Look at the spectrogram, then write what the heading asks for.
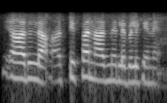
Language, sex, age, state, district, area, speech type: Kannada, female, 30-45, Karnataka, Hassan, rural, conversation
